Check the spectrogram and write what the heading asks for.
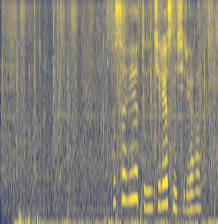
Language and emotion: Russian, sad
